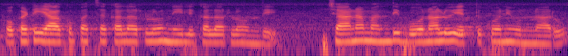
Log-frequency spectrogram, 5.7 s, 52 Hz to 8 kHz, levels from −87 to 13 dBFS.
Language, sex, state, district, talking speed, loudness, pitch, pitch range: Telugu, female, Telangana, Mahabubabad, 115 wpm, -18 LUFS, 195 Hz, 180-200 Hz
